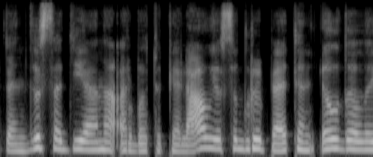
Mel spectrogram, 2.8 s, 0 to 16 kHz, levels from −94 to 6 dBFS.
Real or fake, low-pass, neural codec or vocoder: fake; 14.4 kHz; codec, 44.1 kHz, 2.6 kbps, SNAC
